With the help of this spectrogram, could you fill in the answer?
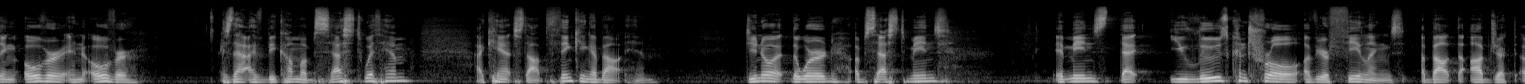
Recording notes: Recorded sunday evening service at Reunion Hawaii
